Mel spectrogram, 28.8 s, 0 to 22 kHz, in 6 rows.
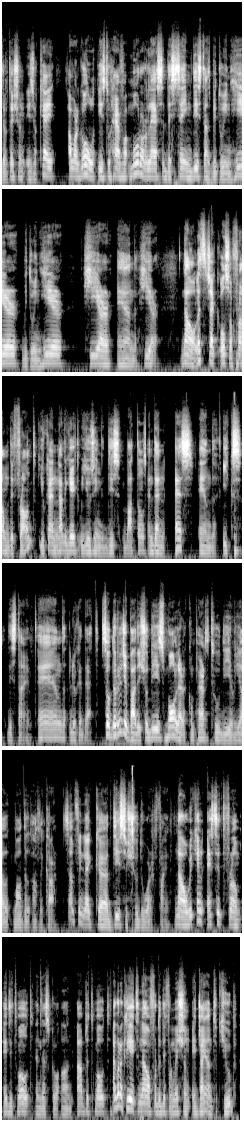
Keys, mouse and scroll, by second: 9.5 KP_1, 11.8 click, 13.0 s, 22.5-23.6 scroll down 2, 22.5 KP_3, 23.6-26.1 drag, 26.1 ctrl+space, 26.8 shift+right click, 28.7 ctrl+shift+a, 28.7 click, 28.7 scroll down 2.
